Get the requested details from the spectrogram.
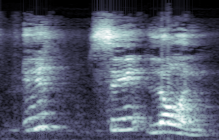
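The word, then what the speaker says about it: Ypsilon: एंड वाई को बोलते हैं इप्सिलॉन, इप्सिलॉन, ठीक है, इप्सिलॉन।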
